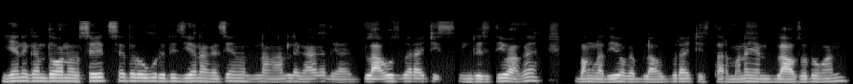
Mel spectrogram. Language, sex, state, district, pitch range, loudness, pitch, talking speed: Chakma, male, Tripura, Dhalai, 130-150 Hz, -18 LUFS, 140 Hz, 185 wpm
